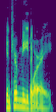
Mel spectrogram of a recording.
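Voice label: "Intermediary", American English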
